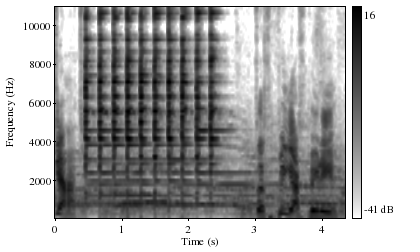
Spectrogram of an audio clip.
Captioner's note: bell rings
